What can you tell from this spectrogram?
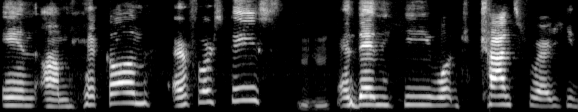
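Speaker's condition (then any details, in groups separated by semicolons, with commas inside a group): Mild cerebral palsy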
